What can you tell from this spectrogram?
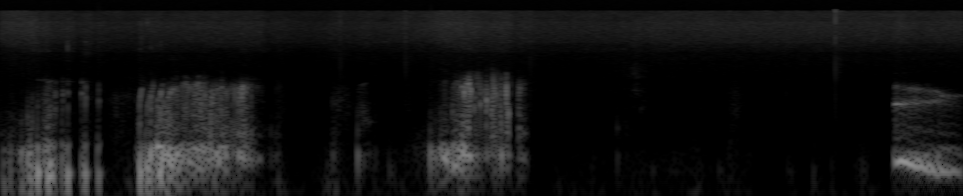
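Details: Stomach growling from hunger while the stomach holds only water: several low, gurgling rumbles in bursts separated by quiet gaps.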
